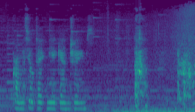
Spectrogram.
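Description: A woman speaks softly and calmly, close by.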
